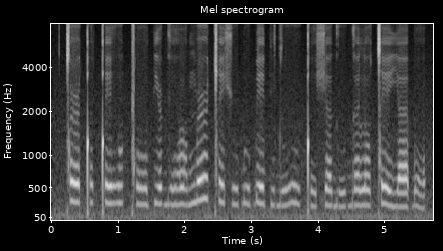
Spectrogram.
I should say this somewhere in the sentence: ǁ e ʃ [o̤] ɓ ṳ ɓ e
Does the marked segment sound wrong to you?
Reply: yes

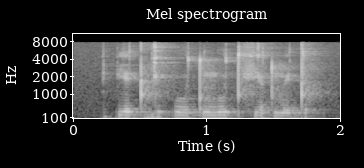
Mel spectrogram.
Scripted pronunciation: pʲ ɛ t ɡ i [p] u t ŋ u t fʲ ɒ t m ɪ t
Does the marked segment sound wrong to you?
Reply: no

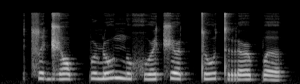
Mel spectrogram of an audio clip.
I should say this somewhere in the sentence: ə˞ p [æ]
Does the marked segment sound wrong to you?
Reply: yes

